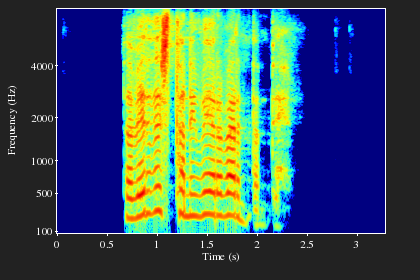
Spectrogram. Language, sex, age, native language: Icelandic, female, 40-49, Icelandic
